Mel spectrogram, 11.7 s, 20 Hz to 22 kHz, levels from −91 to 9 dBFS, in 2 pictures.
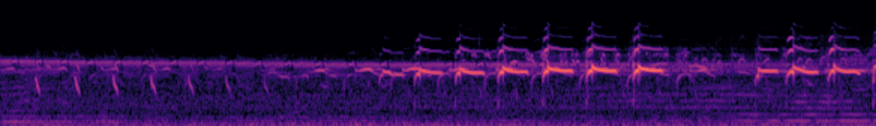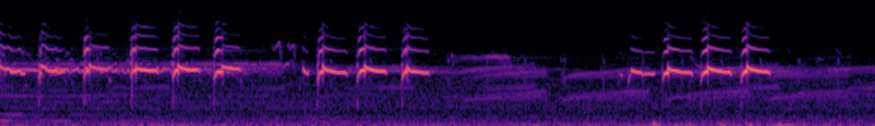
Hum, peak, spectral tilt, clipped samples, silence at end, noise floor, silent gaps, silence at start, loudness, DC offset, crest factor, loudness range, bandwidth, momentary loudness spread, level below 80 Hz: none; -14 dBFS; 0 dB/octave; under 0.1%; 0.55 s; -57 dBFS; none; 0 s; -25 LUFS; under 0.1%; 16 dB; 4 LU; 10.5 kHz; 23 LU; -60 dBFS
